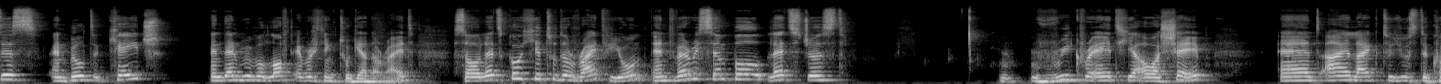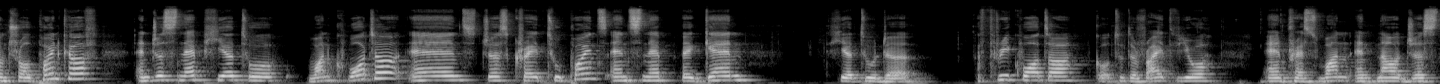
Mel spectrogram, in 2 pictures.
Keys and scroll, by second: 27.0 1.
